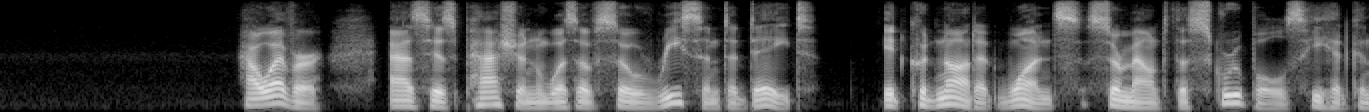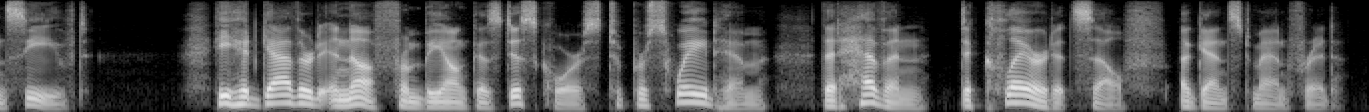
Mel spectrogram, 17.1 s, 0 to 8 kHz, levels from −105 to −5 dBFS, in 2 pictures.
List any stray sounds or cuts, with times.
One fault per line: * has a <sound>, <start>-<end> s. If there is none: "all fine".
all fine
